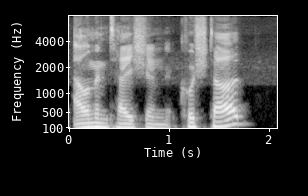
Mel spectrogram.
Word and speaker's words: Alimentation Couche-Tard: Alimentation Couche-Tard, Canadian convenience chain.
